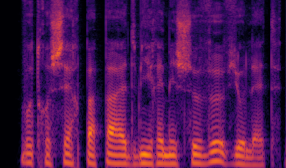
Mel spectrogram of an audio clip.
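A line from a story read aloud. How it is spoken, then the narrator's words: Plain. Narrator (French): dit-elle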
